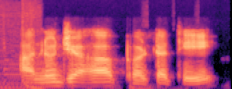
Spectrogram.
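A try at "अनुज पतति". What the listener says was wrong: Not Anujaha. There is no Jaha there. Anuja. Anuja. It is elongation.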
